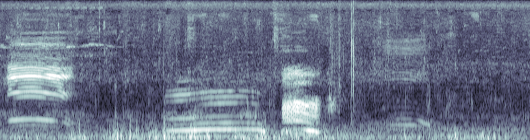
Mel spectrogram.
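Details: Cows on the move along a hill: several moos in eight seconds, some short and some wavering, with a rough low rumble and a faint outdoor hiss underneath.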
